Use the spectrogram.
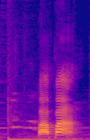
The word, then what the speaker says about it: papá: Papá, papá, café, francés. ¿Comprenden? Papá, café, francés. Ahí se ve, los acentos están sobre la última sílaba.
